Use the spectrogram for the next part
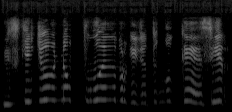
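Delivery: whiny excuse; mock whining excuse. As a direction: imitate someone making excuses. Mocking a talkative excuse.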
